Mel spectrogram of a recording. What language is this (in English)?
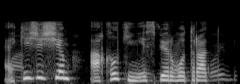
Kazakh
